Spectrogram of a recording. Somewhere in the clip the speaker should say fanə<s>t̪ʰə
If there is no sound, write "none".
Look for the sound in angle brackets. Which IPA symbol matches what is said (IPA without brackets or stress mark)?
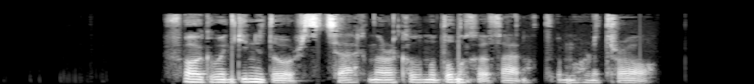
x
